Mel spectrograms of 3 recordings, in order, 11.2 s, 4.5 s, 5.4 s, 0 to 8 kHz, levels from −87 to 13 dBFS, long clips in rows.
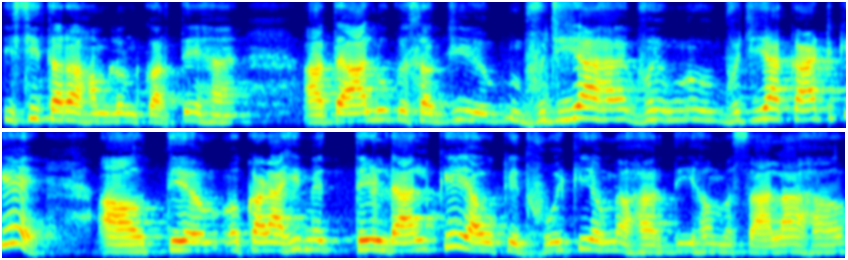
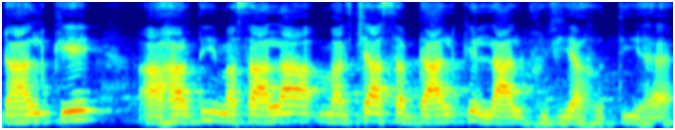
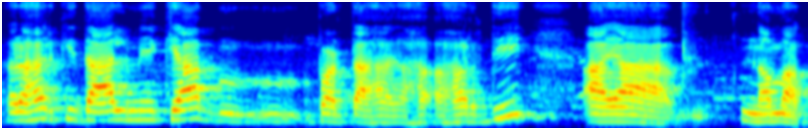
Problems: constant background noise, background conversations at intervals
